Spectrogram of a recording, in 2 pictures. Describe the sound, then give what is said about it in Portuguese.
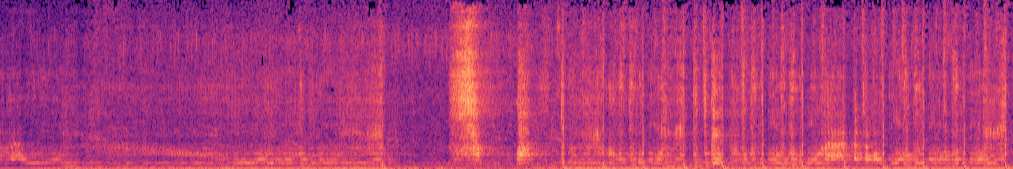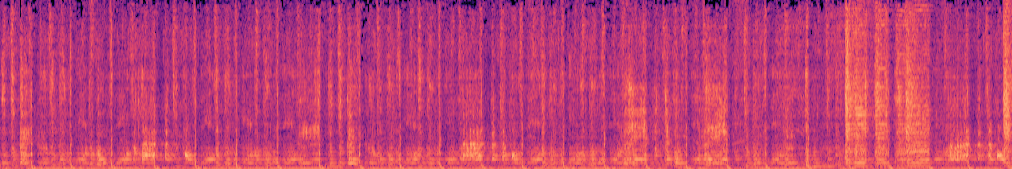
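A one-man band street musician plays on the street: a steady, dense mix of instruments, with a constant low throbbing bass under layered melodic tones and sharp bright crashes around five seconds in and again near the end. No voices. “Era um músico muito diferente que fazia vários sons sozinho era conhecido como a Banda de um Homem Só.”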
